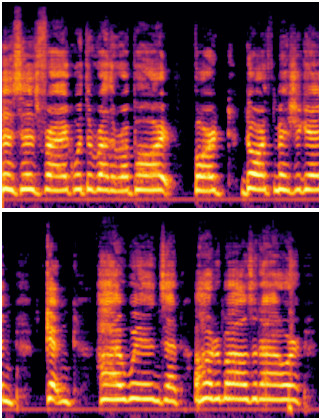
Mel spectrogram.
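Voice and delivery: very high radio announcer voice. Reminding the others how Frank did the weather report: imitating Frank. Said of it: "You remember Frank's like".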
